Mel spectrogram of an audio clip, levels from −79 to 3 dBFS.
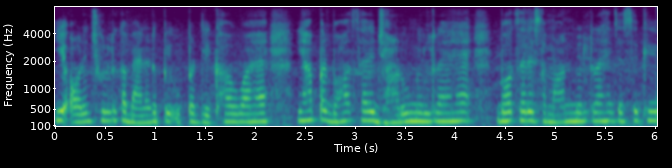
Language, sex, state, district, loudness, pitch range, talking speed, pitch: Hindi, female, Delhi, New Delhi, -19 LUFS, 195-220 Hz, 260 wpm, 205 Hz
